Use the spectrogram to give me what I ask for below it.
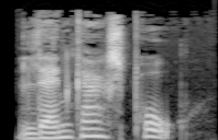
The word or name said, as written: landgangsbro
